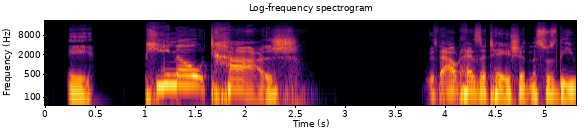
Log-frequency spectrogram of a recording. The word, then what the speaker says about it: Pinotage: really need to taste and he said a pinot taj without hesitation this was the we we asked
